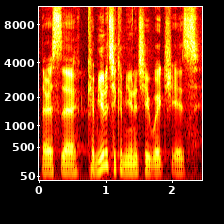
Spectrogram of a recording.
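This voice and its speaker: Man from Denmark, lowish voice, hesitant informal panel talk, echoing hall. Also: fairly even intonation, fairly quick, a bit bright. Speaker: panelist, software developer. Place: indoor conference hall. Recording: reverberant conference hall.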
